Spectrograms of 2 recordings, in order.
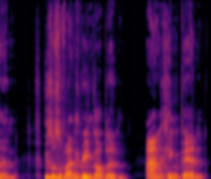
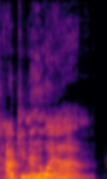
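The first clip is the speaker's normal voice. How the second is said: high-pitched, baffled villain; hammed-up disbelief; mock astonishment; 9 semitones higher than usual. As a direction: blurt it out in pitched-up mock shock. Voicing unmasked Hobgoblin, mock shock.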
